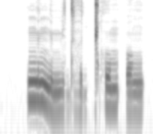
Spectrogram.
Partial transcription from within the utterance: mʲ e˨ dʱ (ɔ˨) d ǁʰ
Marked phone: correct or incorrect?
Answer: incorrect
